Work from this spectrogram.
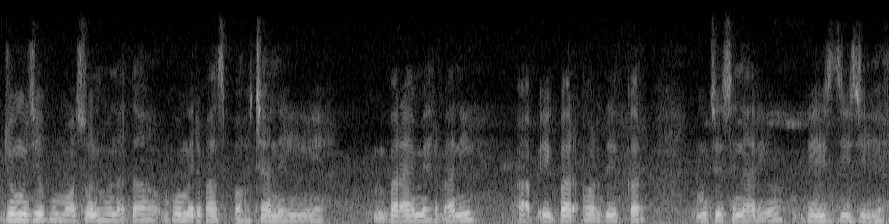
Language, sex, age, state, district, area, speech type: Urdu, female, 30-45, Delhi, East Delhi, urban, spontaneous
